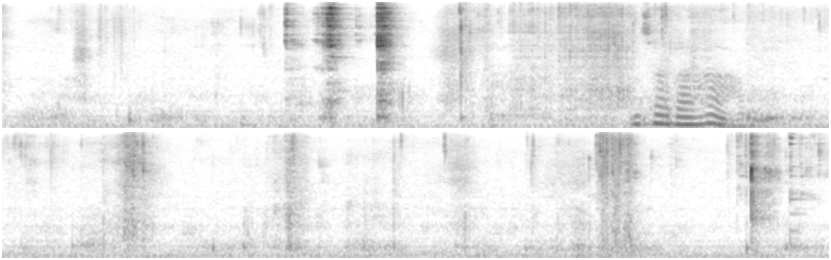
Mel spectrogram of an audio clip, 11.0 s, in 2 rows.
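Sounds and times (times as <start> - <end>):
close-up chewing: 5.1 - 10.5.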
